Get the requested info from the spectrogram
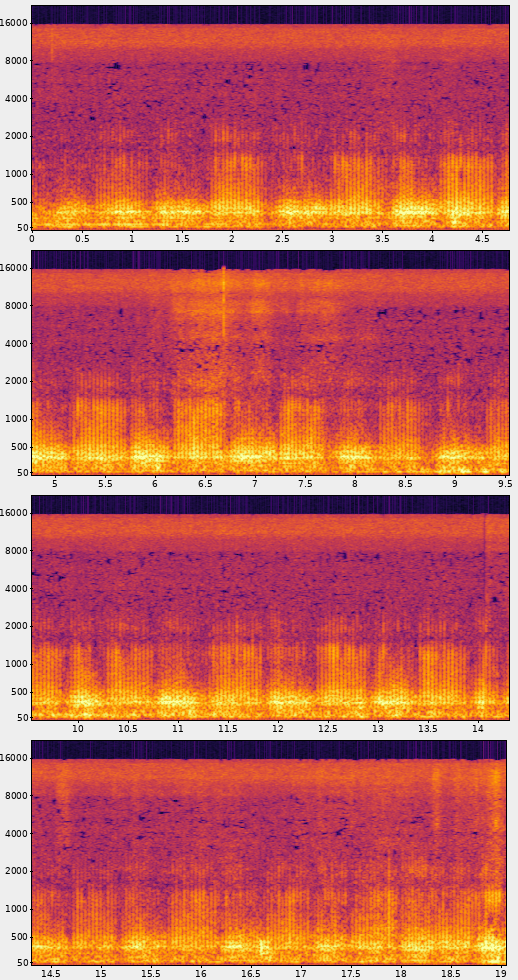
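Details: A kitten purrs loudly and steadily while sleeping beside its owner, a low rumbling pulse repeating about once a second.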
